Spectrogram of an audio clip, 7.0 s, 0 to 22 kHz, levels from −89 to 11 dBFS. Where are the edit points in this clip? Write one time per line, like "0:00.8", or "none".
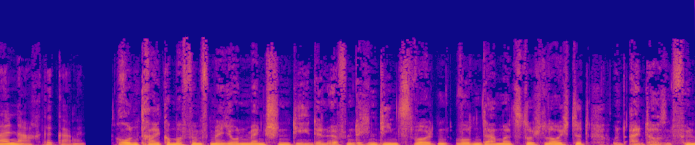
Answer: none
